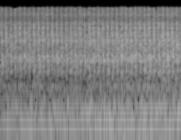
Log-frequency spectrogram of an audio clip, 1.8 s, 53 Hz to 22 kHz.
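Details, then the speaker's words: 2019 Mitsubishi Montero Sport GLS diesel idling after fuel filter element replacement: steady idle with the usual even clatter, no hunting, stumbling or missed beats; running normally. "fuel filter element at maganda yung kanyang andar."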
